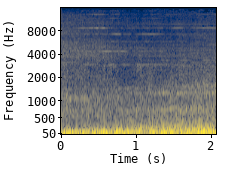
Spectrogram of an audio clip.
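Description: Loud, dense low rumble with a hiss over the top, holding steady: a horror trailer's sound-design drone.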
